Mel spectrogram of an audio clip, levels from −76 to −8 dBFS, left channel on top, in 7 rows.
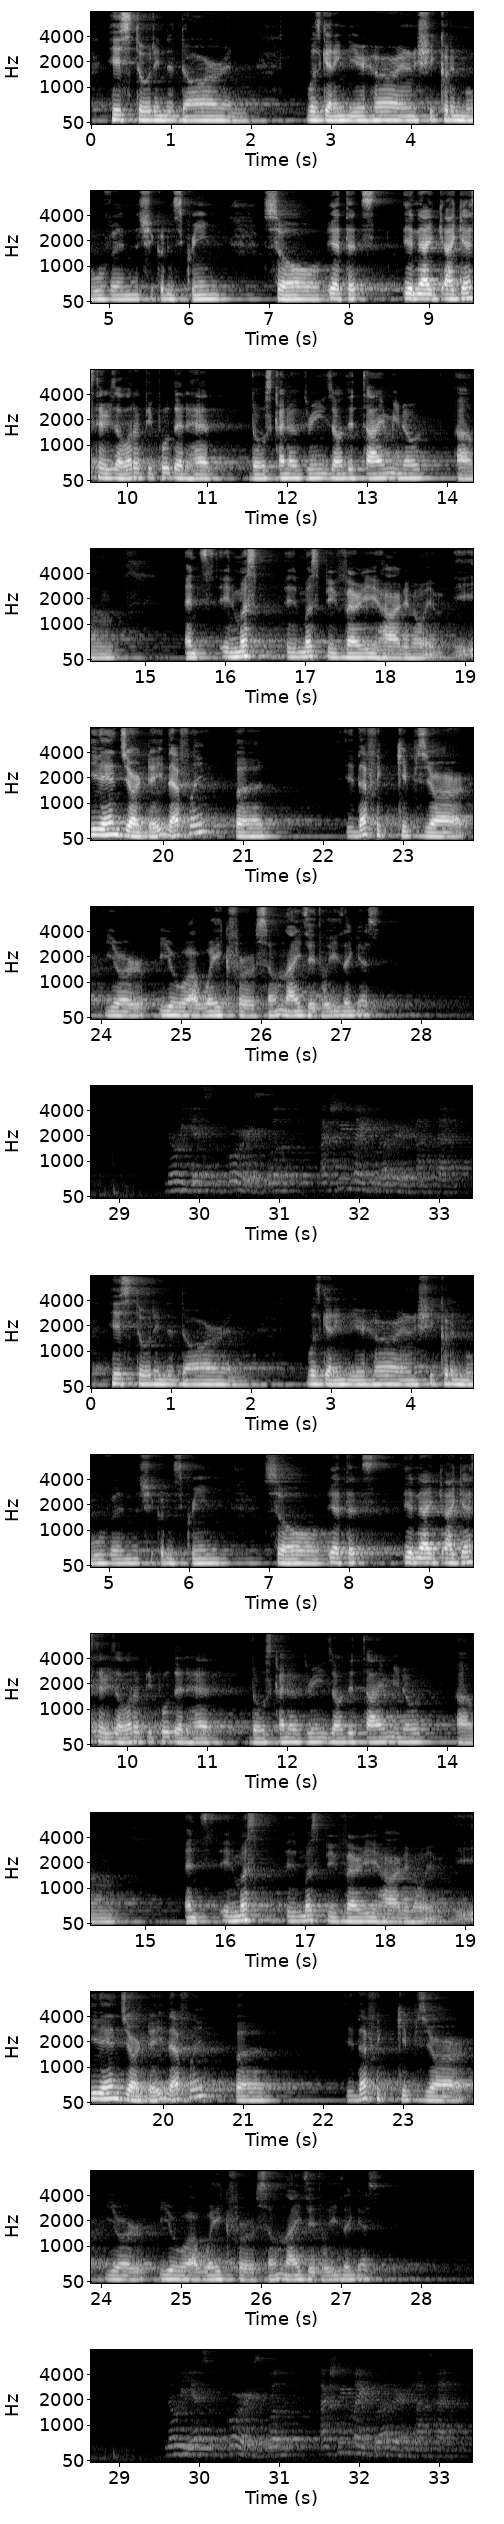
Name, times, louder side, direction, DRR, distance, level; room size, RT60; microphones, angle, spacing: voice 1, 0.3-2.0 2.7-6.4 6.9-8.3 8.7-11.1 11.5-13.7 14.1-14.6 15.5-16.4 16.8-20.6 20.9-21.3 22.3-27.4, left 3 dB, 30° left, 15 dB, 0.3 m, -20 dB
voice 2, 29.6-31.2 31.5-33.1, right 1 dB, 50° right, -6 dB, 3.9 m, -43 dB
14.0 x 8.5 x 6.4 m, 2.2 s
head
